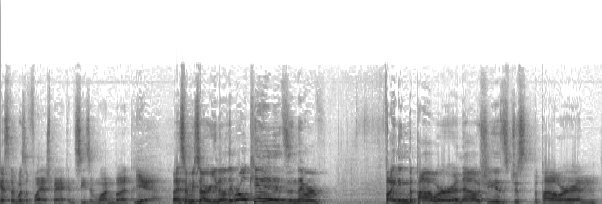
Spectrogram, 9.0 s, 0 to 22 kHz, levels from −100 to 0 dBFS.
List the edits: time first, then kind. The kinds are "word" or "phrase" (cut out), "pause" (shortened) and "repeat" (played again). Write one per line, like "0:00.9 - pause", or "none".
none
